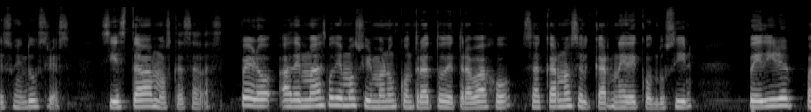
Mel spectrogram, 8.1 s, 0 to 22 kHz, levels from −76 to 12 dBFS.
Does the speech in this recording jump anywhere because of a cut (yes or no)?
yes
